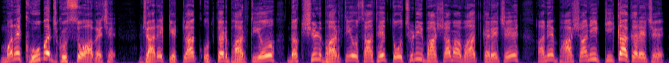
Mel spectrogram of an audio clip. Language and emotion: Gujarati, angry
